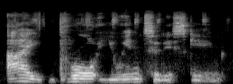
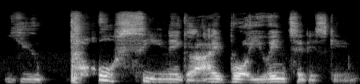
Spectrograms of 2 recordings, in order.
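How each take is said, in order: First: Slow, firm reminder; lightly voiced slow menace; menacing China. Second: Very slow, heavy repeat; lightly voiced slow menace; menacing China. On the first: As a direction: press each word slowly. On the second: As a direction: hammer it home slowly. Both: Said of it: "China, like".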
